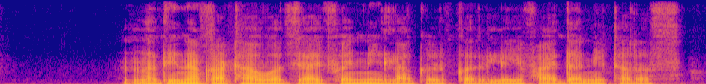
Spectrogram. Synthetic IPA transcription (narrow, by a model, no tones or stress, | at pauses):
nəd̪inakaʈʰaʋəɾd͡ʒajfʰəjnilaɡəɽkəɾḛlifajd̪aniʈʰəɾəs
